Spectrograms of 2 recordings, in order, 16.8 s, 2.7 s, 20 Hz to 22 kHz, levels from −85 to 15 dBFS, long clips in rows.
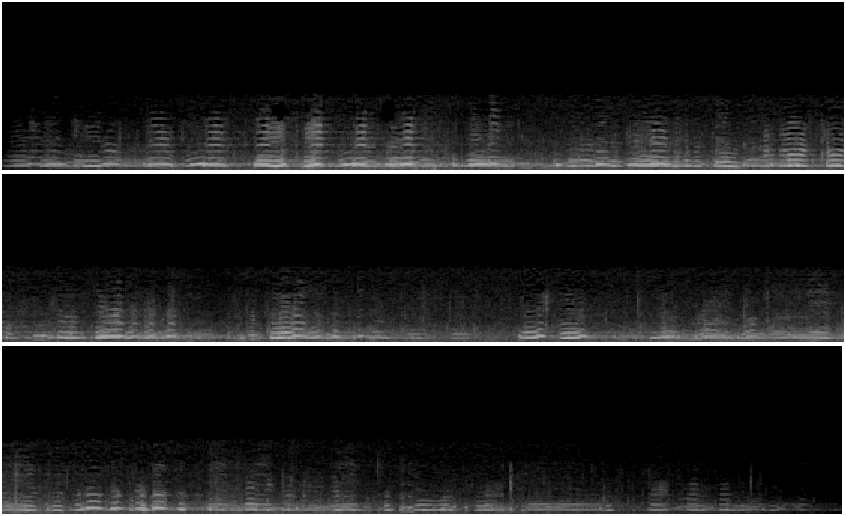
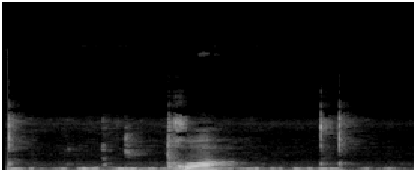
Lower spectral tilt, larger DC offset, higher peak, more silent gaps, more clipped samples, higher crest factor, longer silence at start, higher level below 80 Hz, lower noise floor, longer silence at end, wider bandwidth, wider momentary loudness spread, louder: second, -2.5 dB/octave vs -5 dB/octave; neither; second, -12 dBFS vs -2 dBFS; neither; neither; about the same, 20 dB vs 20 dB; about the same, 0 s vs 0 s; second, -72 dBFS vs -58 dBFS; first, -57 dBFS vs -39 dBFS; about the same, 0.25 s vs 0.15 s; first, 10 kHz vs 8.8 kHz; second, 17 LU vs 22 LU; second, -30 LUFS vs -19 LUFS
